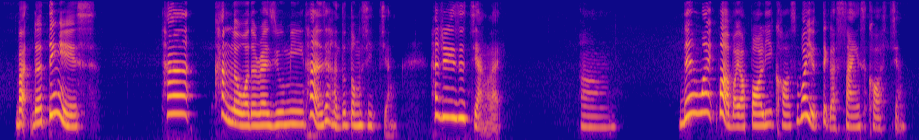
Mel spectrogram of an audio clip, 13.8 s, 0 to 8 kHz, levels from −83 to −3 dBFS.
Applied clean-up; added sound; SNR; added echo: neural mask model Resemble Enhance denoiser.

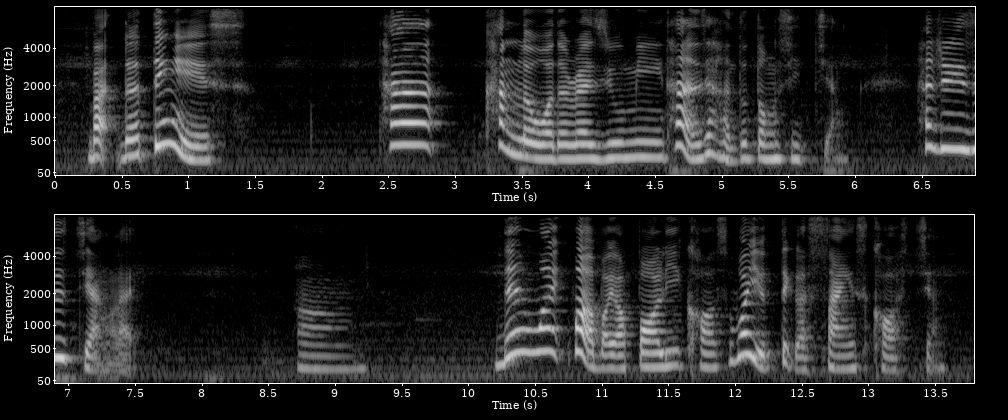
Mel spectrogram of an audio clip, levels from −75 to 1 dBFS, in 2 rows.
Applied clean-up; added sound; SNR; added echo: none; none; none; none.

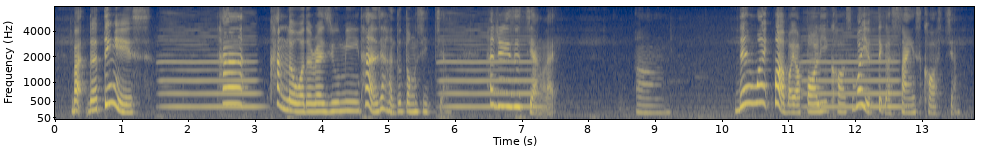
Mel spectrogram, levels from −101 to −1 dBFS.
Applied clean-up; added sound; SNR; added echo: none; Bowed string instrument; 7 dB; none.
